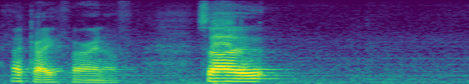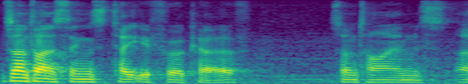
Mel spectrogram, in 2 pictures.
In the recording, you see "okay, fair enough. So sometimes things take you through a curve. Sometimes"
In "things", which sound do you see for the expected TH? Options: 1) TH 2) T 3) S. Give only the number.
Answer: 1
